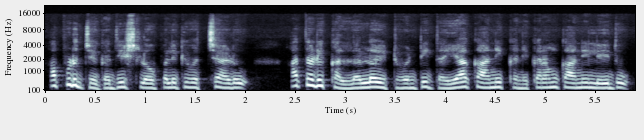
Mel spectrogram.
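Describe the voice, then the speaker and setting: A woman narrating a storybook in the first person as a grieving, widowed mother who lost her wealth, in a steady, measured reading. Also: on the low side, no room sound, natural voice.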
